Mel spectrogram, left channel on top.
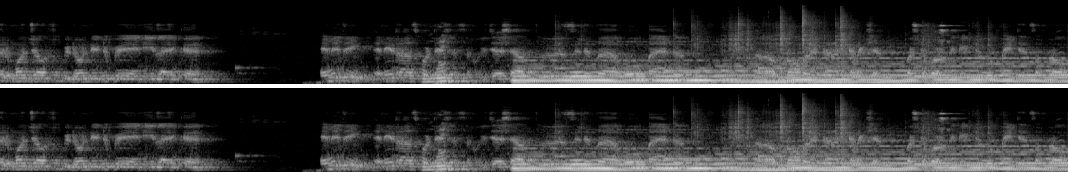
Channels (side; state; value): both; identical; correlation 1.00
